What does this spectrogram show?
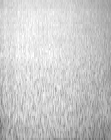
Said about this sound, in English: Big waves finally some waves on Koh Samui. Radical.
